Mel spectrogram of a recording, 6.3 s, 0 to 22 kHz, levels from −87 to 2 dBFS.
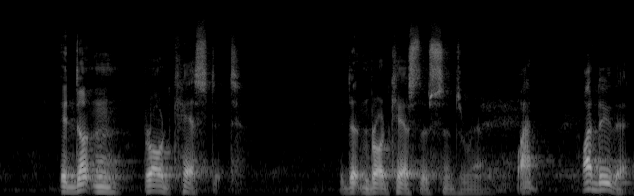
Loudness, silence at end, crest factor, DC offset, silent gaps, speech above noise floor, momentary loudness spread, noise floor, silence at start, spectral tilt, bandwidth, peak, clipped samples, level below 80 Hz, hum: -39 LUFS; 0 s; 20 dB; under 0.1%; none; 41 dB; 19 LU; -79 dBFS; 0.6 s; -4 dB/octave; 14.5 kHz; -20 dBFS; under 0.1%; -72 dBFS; none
